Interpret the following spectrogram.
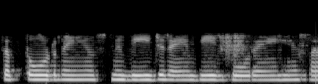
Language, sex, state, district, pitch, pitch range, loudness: Hindi, female, Punjab, Kapurthala, 215 Hz, 210-220 Hz, -15 LUFS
